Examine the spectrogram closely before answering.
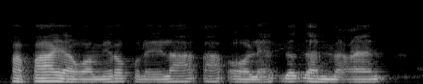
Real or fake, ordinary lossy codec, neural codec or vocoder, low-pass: real; none; none; 7.2 kHz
